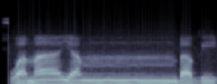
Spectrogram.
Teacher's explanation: Cara bacanya nun sukunnya diganti dengan bunyi mim yam dan ditahan sampai terasa ke hidung. Yam bagi, dan cirinya ya kalau ada tanda mim kecil rengkolnya ke bawah itu bertanda kita ketemu hukum iqlab ya, dan huruf iqlab cuma ada satu yaitu ba.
